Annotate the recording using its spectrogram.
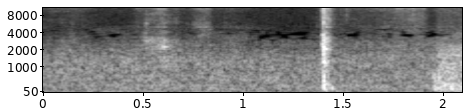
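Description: Near silence with one short click about one and a half seconds in, from a garden fork being worked into hard soil.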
